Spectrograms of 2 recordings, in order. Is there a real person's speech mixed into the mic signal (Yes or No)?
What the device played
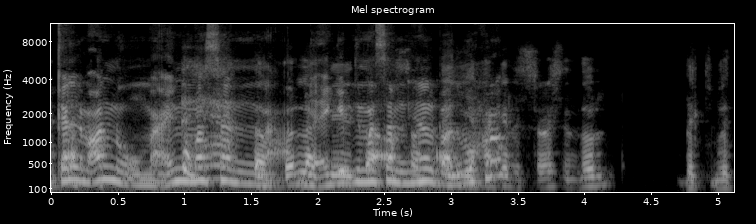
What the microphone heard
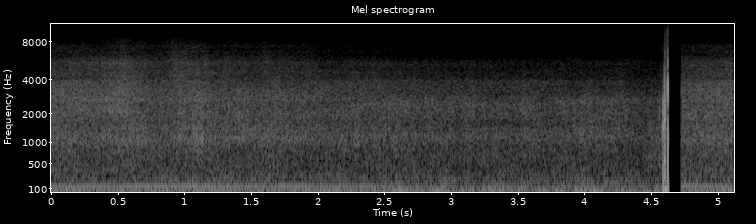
No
